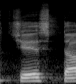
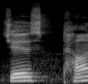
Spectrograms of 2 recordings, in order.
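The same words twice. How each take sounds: First: "चेष्टा" with unaspirated ṭ, cheshṭā; "चेष्टा" drawn out as chesh-ṭā; correct pronunciation. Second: "चेष्टा" with aspirated ṭh, cheshṭhā; "चेष्टा" mispronounced as chesh-ṭhā; wrong pronunciation. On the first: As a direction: say "चेष्टा" slowly, ending in a clean ṭā without breath. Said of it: "होता है". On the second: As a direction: say "चेष्टा" slowly and wrongly, ending in breathy ṭhā. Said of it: "नहीं होता है". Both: Shown as a demonstration.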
